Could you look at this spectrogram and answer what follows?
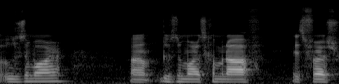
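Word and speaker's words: Oezdemir: But first fight, Daniel Cormier versus Usnamar. That's how you say his name, Usnamar.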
